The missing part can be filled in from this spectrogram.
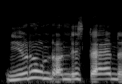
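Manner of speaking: high, loud mock protest; hammed-up upset outburst; imitating distressed patient. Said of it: "she did the whole thing over again".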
